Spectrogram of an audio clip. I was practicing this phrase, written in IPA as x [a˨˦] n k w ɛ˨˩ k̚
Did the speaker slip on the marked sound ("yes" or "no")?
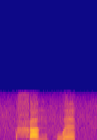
yes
